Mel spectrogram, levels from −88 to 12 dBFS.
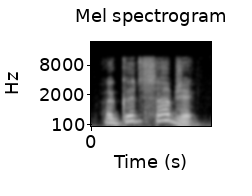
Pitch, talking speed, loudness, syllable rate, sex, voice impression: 180 Hz, 200 wpm, -16 LUFS, 6.1 syllables/s, male, masculine, adult-like, refreshing, slightly sincere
